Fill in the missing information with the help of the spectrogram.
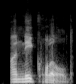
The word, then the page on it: Unequalled: American English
